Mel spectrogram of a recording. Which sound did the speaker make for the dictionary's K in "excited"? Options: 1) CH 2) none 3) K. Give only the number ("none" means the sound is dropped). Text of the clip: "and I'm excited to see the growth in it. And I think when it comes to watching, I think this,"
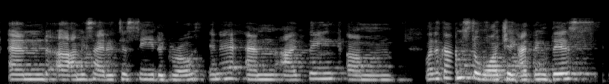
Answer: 2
